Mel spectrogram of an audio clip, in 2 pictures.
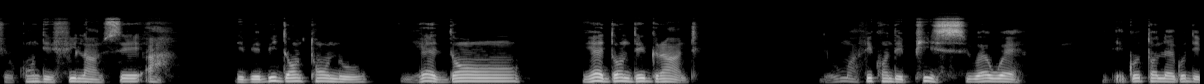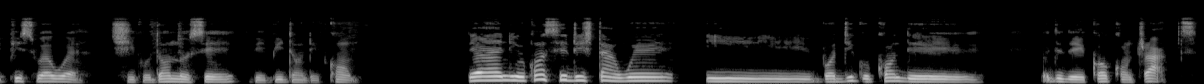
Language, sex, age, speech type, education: Nigerian Pidgin, male, 15-29, spontaneous, tertiary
